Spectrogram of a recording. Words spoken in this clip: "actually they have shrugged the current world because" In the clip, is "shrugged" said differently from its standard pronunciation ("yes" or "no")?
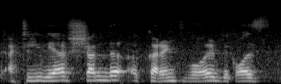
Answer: yes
